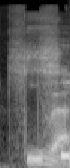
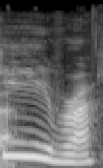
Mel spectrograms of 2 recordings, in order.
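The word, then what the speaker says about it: Keira: So how do you usually pronounce her name? – I, I'd say Kira. – Kira. – Kira.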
